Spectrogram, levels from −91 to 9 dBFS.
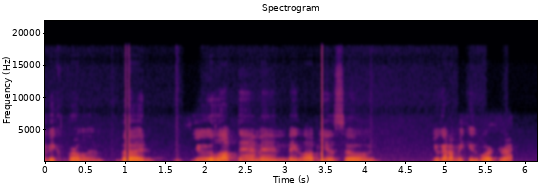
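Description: Speech, with two bursts of invalid numbers at full scale and one stretch where speech is suppressed in double talk. From 1.01 to 1.05 s, a calculation has thrown out infinite or invalid values that were clamped to the largest possible sample. The output sits flat at one extreme value for that 40 ms block, so there is a very loud pop where it begins and another where it ends, with nothing between them. The same fault returns at 3.46 s, but this block lasts only 10 ms, so the two edges merge into a single bang. On a waveform, each appears as a flat slab stuck at one extreme value, far beyond the speech peaks. A spectrogram shows bright vertical broadband lines at the block edges and no speech texture inside the longer one. From 5.83 to 6.13 s, the talker drops sharply, by roughly 25 dB at the deepest point, for about 0.3 s. This is likely an echo canceller that could not separate the near talker from the far side's loudspeaker echo and turned both down. 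The waveform envelope shrinks abruptly over that span.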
